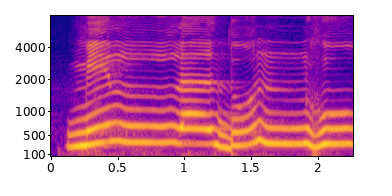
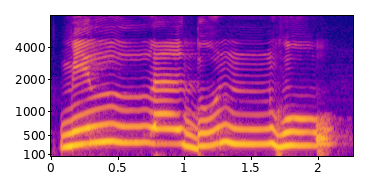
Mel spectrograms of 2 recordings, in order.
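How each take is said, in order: No difference in how they are said.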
